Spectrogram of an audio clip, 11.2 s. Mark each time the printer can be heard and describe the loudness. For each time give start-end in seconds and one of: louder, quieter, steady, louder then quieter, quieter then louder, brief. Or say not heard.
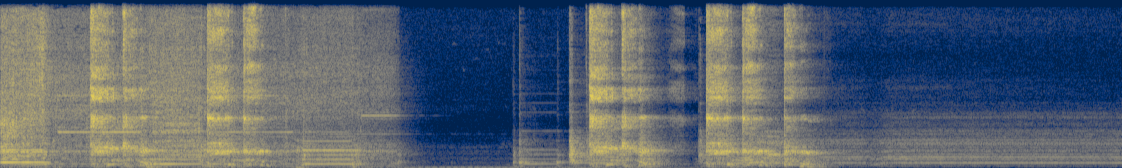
0.0-11.1 quieter.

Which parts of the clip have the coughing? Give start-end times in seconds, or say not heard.
0.9-2.9, 5.8-8.3.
